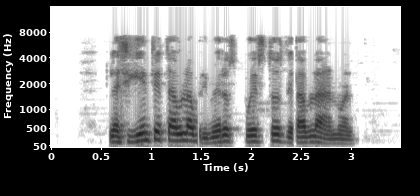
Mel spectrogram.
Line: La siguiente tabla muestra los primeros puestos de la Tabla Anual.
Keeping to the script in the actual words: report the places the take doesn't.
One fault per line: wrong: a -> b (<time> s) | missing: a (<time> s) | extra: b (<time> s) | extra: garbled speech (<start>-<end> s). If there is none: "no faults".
missing: muestra los (1.4 s)
missing: la (2.4 s)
